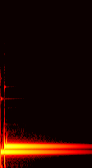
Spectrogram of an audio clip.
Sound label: notification; Swiftgram; TelegramUI; in-app sounds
